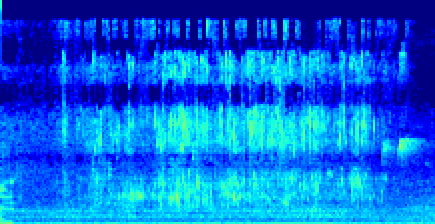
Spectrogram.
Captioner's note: water pouring sound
